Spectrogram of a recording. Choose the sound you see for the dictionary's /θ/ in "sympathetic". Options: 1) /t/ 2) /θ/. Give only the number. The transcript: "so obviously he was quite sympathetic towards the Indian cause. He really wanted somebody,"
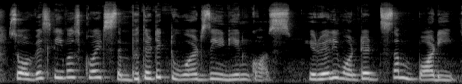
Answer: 1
